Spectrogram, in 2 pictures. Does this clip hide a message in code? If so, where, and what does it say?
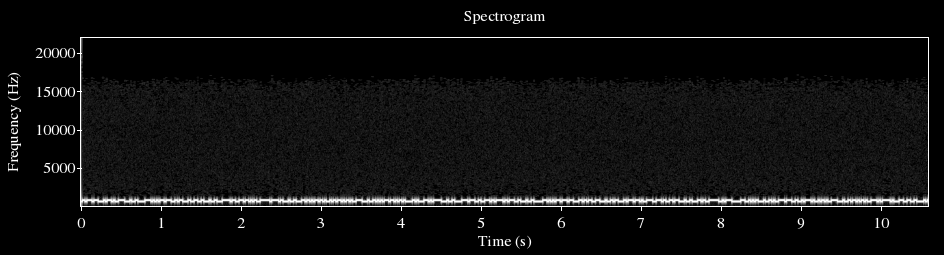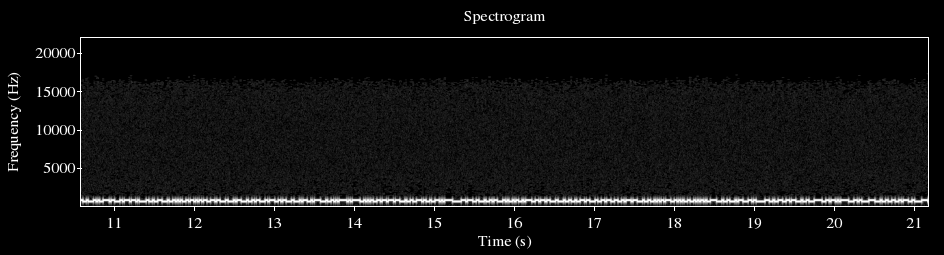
Yes: RTTY (45.45 baud, 170 Hz shift) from 0.0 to 21.2 s, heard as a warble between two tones, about 790 Hz centre. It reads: … OYUAI MWJVK NFDJB YJEZX OUCKU TYQNW AQBCP NVGTR BUGDB JBXZI BAQEL SJWAH AUAHG XXRPQ CLXTU ADGPA LAPIQ RUSRB HNTLP MPXNO …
